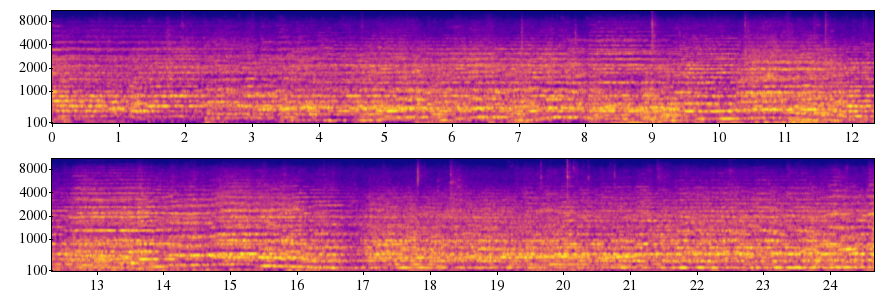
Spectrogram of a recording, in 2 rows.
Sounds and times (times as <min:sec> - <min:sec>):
Violin, fiddle: 0:00.0 - 0:24.6.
